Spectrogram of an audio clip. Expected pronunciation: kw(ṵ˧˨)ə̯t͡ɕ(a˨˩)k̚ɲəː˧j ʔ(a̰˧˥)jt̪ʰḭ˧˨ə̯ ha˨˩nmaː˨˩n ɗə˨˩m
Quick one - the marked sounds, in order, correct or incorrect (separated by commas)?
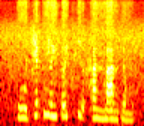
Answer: incorrect, incorrect, incorrect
